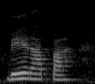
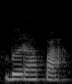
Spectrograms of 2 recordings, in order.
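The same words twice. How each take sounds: First: The first vowel is a clear e. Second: The first vowel is a weak schwa. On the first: This is how Batak speakers pronounce it. "dalam bahasa Batak, berapa dibaca dengan berapa. Berapa diucapkan seperti mengucap kata merah, menggunakan e" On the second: This is the standard Indonesian pronunciation. "di Indonesia ada kata berapa"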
